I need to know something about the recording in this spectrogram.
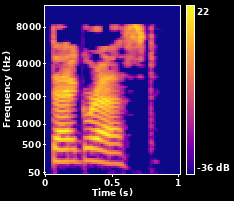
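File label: "digressed", en, British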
